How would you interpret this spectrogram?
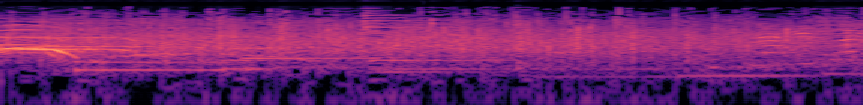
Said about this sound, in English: There's a bunch of guys that we travel with, too, that help us out. All of our crew guys doing sound and lights and guitars and monitors and selling t-shirts and stuff. Let's give them a big round of applause to them.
